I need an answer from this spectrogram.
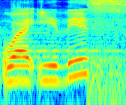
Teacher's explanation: Jadi hamzah ini di saat meneruskan bacaan ini hamzahnya digugurkan, jadi tidak lagi dibaca. Langsung sinnya disukunkan. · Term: hamzah wasal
